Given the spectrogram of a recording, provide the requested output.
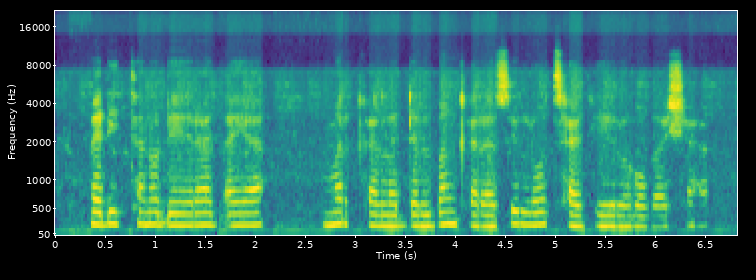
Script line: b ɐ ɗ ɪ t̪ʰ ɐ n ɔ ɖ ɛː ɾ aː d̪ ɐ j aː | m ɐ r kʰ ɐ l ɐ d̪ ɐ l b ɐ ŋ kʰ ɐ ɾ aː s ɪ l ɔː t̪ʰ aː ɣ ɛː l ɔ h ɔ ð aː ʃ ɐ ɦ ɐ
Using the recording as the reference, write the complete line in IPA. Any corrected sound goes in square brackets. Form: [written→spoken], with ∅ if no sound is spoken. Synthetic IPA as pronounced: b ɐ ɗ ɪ t̪ʰ ɐ n ɔ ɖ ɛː ɾ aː d̪ ɐ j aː | m ɐ r kʰ ɐ l ɐ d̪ ɐ l b ɐ ŋ kʰ ɐ ɾ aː s ɪ l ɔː t̪ʰ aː ɣ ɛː [l→ɾ] ɔ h ɔ [ð→ɣ] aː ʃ ɐ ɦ ɐ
